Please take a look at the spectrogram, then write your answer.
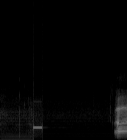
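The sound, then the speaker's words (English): A single short, loud answering machine beep sounds after a faint murmur, followed by a pause of near silence before a voice begins speaking. “leave a message. Your machine. After the beep.”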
